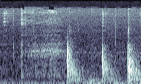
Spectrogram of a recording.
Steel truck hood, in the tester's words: ผมเคาะไปมันจะแทบไม่ป๊องไม่แปรงเลยเพราะว่ามันเหล็กหนา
